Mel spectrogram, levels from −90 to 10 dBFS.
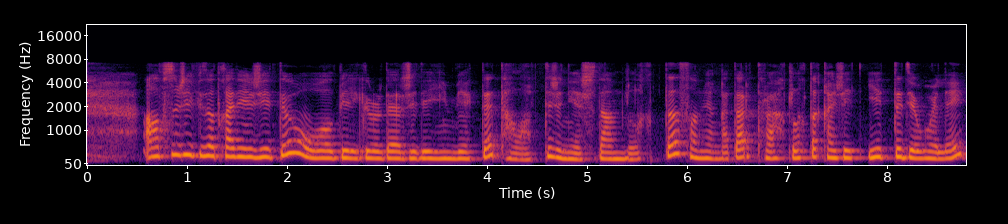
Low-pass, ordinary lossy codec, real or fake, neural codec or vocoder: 7.2 kHz; none; real; none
